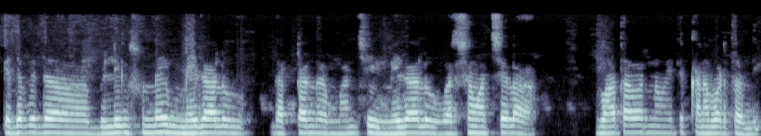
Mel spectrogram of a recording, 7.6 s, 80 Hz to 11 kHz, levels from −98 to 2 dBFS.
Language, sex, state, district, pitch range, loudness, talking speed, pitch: Telugu, male, Telangana, Karimnagar, 150-165 Hz, -15 LUFS, 100 wpm, 155 Hz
